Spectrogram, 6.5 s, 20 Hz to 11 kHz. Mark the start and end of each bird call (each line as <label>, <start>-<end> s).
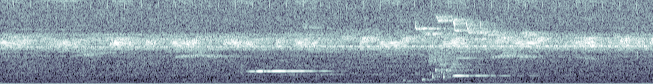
Great Antshrike (Taraba major), 0.0-6.0 s
Piratic Flycatcher (Legatus leucophaius), 0.0-6.5 s
Undulated Tinamou (Crypturellus undulatus), 2.8-5.0 s
Russet-backed Oropendola (Psarocolius angustifrons), 3.5-5.3 s
unidentified bird, 4.0-5.5 s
